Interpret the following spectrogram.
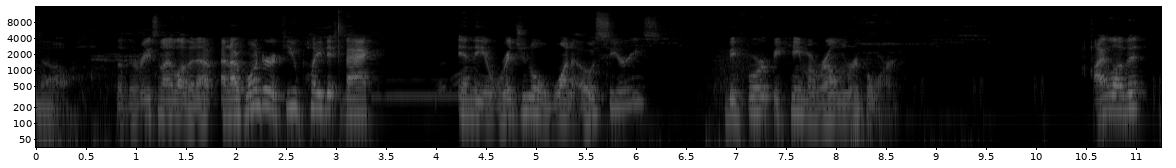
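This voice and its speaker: Chatting with a viewer in the relaxed manner of a live stream, a male gamer speaks in a bright, forceful mid-range voice while he plays. A little background noise is audible.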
